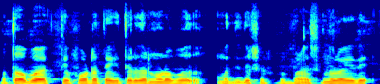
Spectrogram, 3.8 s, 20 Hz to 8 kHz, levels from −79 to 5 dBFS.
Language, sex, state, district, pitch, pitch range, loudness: Kannada, male, Karnataka, Koppal, 130 Hz, 130-135 Hz, -18 LUFS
